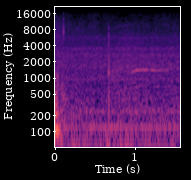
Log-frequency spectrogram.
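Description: animal, cat vocalizing

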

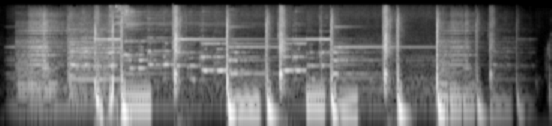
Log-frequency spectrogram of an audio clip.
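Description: signal or alarm, phone call ringing tone

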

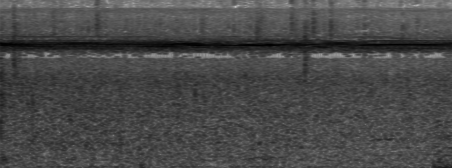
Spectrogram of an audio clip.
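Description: nature, rain falling

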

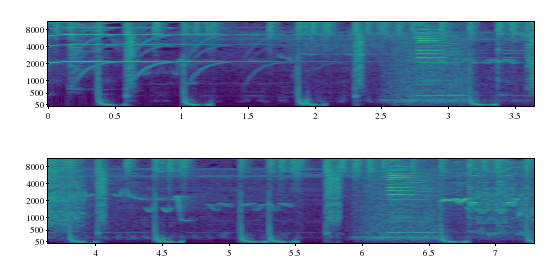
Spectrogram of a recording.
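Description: animal, koala call

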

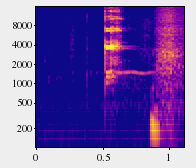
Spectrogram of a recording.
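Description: household object, glasses clinking

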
